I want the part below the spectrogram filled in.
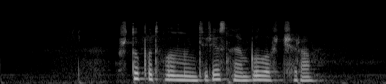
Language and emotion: Russian, neutral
